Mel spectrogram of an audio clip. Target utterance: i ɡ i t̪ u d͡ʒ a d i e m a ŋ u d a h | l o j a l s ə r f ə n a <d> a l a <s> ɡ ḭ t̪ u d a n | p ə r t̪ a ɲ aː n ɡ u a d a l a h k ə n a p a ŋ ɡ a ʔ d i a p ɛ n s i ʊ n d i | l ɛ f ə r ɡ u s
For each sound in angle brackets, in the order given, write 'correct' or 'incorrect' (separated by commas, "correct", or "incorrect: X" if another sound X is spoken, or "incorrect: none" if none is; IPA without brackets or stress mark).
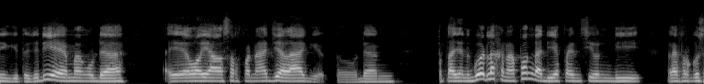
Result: incorrect: d͡ʒ, incorrect: h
